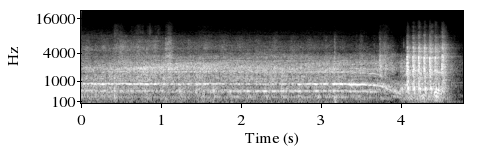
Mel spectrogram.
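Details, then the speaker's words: 2021 Palomino Columbus 298RLC, slide-out retracting: steady motor hum drops in pitch, then about half a second of rapid ratcheting clatter as the slide reaches full retraction; normal end-of-travel mechanism noise, not grinding, harmless. "If you hear that noise on any slide, it's just the slide mechanism saying, hey, you're in as far as you need to go. Stop."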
